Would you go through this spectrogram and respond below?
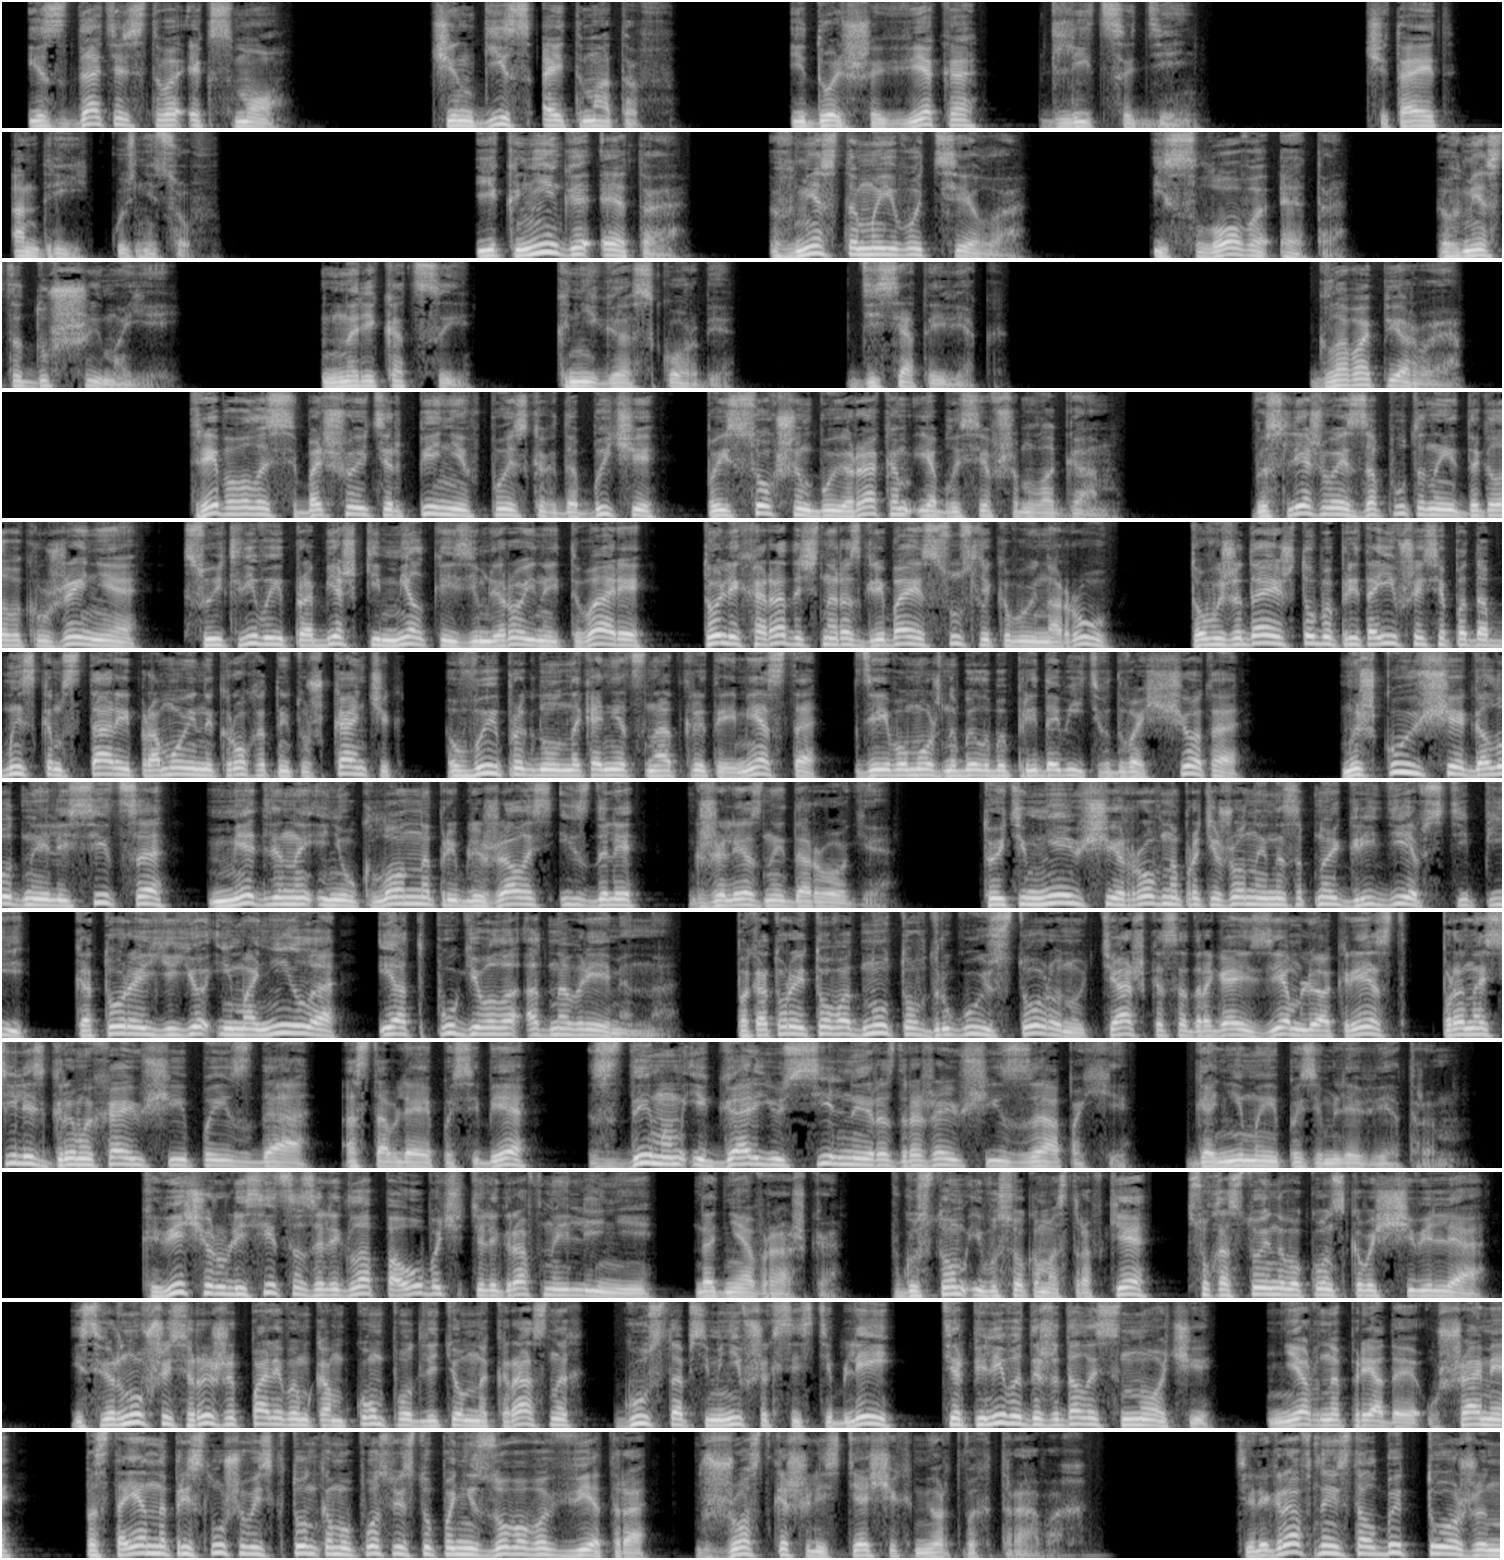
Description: Аудиокнига И дольше века длится день…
